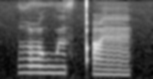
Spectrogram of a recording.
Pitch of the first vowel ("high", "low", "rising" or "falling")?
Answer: low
